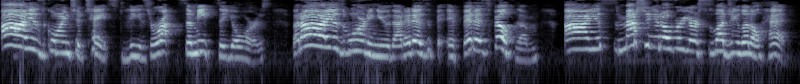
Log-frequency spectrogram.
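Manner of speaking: the giant warning the BFG he'll smash it; threatening Bloodbottler. A narrator's reading. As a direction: menace him like a hungry brute.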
